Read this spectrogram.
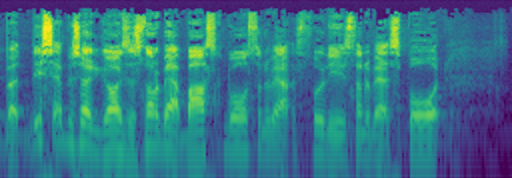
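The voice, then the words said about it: Croaky, hoarse voice. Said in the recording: “Pardon my voice for the whole episode. It is a bit croaky right now. I've lost my voice”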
